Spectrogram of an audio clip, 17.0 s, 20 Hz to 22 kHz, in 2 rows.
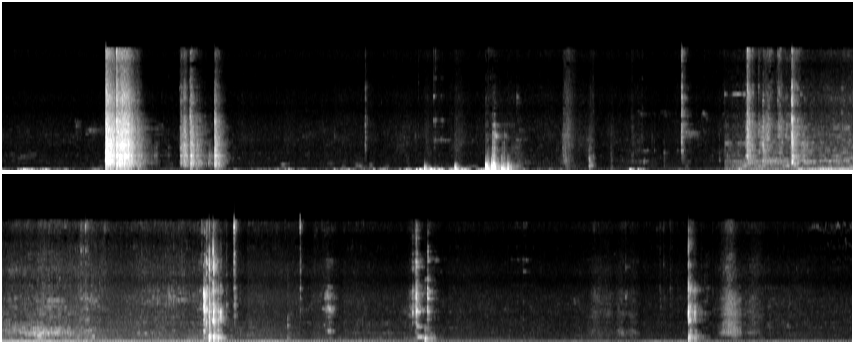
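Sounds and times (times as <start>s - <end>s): metal tools knocking and clinking: 4.4s - 5.2s, 10.5s - 10.9s, 12.6s - 12.9s.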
